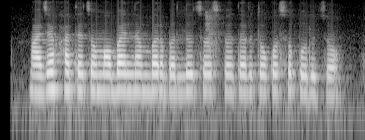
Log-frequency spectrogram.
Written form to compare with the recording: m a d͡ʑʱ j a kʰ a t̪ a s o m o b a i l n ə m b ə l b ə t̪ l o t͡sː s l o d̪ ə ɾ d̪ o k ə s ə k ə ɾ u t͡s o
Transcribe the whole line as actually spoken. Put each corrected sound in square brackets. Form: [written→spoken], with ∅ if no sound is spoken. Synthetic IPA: m a d͡ʑʱ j a kʰ a t̪ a [s→t͡s] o m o b a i l n ə m b ə [l→ɾ] b ə [t̪→d̪] l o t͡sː s l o [d̪→t̪] ə ɾ [d̪→t̪] o k ə s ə k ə ɾ u t͡s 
